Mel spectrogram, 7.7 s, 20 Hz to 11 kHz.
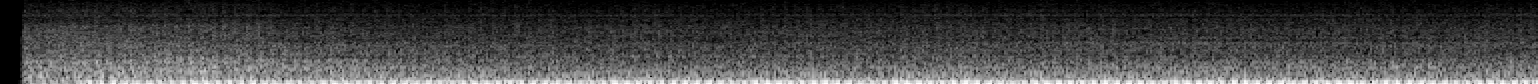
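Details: Cummins ISX15 diesel at idle; deep, uneven, lumpy beat at about three pulses a second with white/blue smoke; misfire on 3 rear cylinders, compression leaking out, caused by a damaged cylinder head.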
